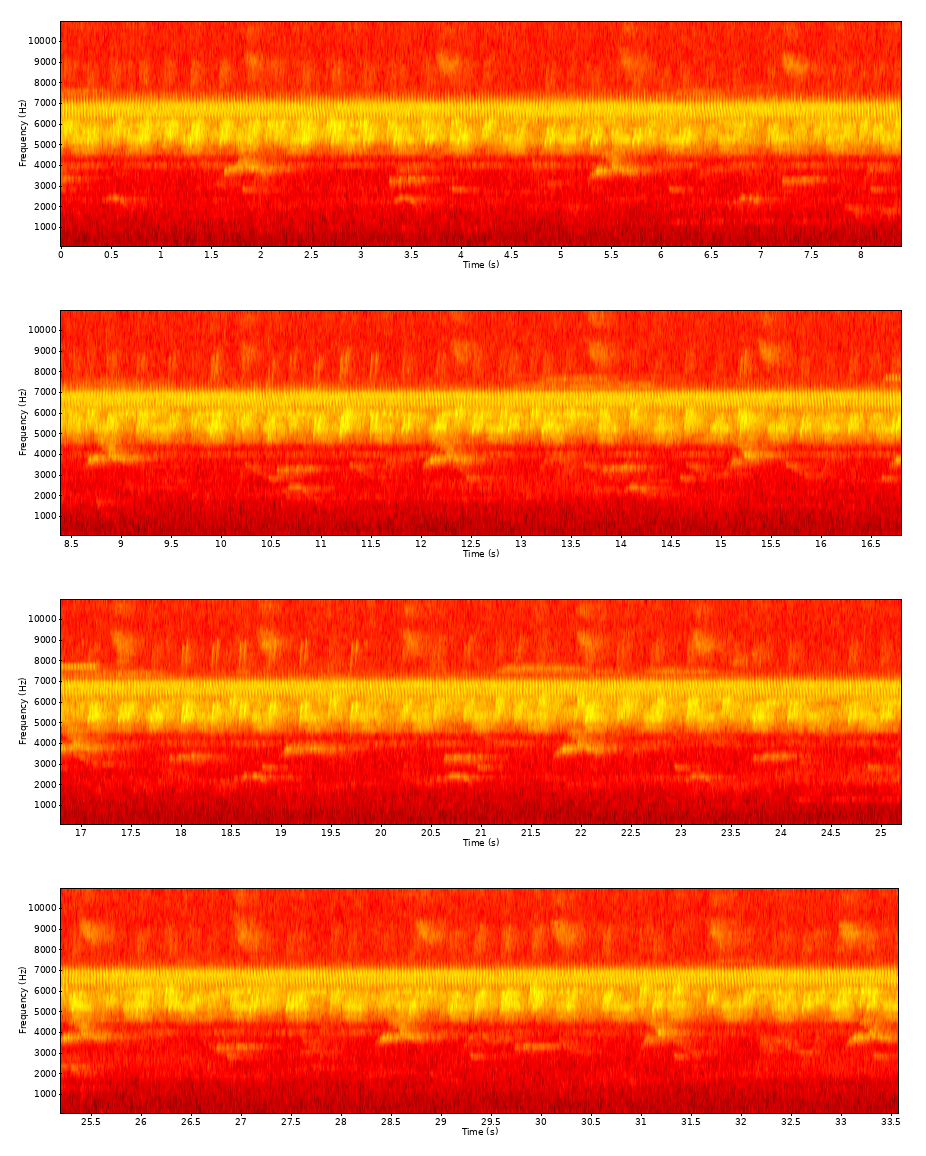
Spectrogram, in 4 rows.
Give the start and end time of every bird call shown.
[0.00, 33.57] Piratic Flycatcher (Legatus leucophaius)
[0.00, 33.57] Spot-winged Antshrike (Pygiptila stellaris)
[6.00, 7.60] Undulated Tinamou (Crypturellus undulatus)
[7.70, 8.90] Black-faced Antthrush (Formicarius analis)
[10.10, 18.90] Long-winged Antwren (Myrmotherula longipennis)
[12.20, 13.30] unidentified bird
[24.10, 25.70] Undulated Tinamou (Crypturellus undulatus)
[29.10, 33.57] Long-winged Antwren (Myrmotherula longipennis)
[30.00, 31.10] Thrush-like Wren (Campylorhynchus turdinus)
[31.90, 33.57] Pygmy Antwren (Myrmotherula brachyura)

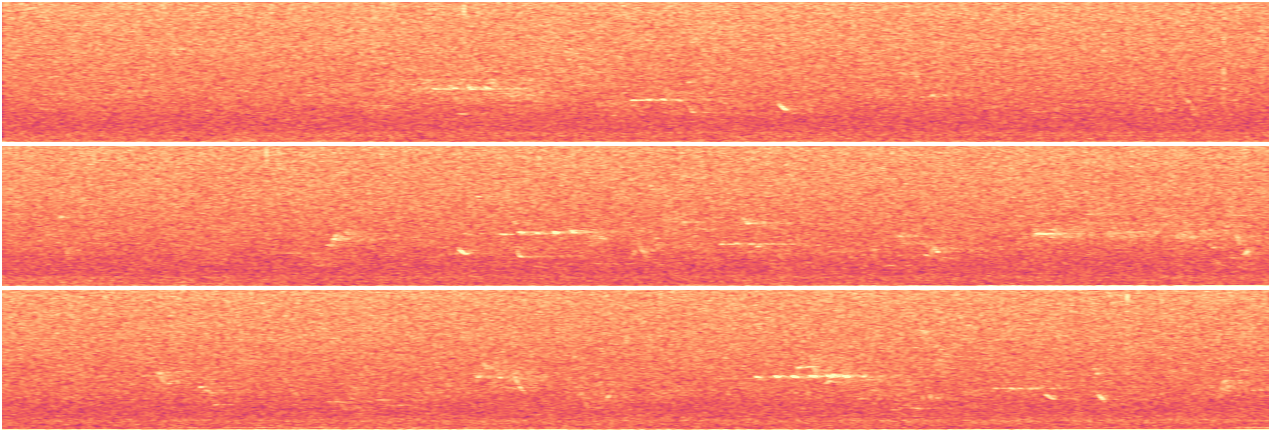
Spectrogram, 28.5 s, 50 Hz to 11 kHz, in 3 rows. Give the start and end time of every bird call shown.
[3.05, 5.45] Song Sparrow (Melospiza melodia)
[12.95, 15.35] Song Sparrow (Melospiza melodia)
[24.25, 27.05] Song Sparrow (Melospiza melodia)

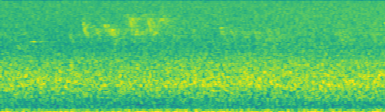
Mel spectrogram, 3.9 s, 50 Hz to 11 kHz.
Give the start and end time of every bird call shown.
[0.23, 1.93] American Goldfinch (Spinus tristis)

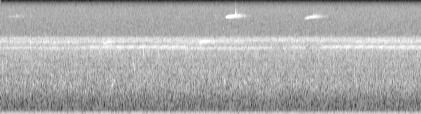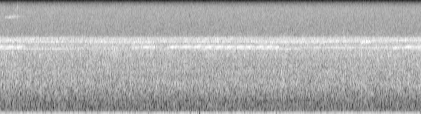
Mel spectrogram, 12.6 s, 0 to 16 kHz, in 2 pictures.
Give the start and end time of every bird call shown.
[3.27, 6.87] White-eared Ground-Sparrow (Melozone leucotis)

